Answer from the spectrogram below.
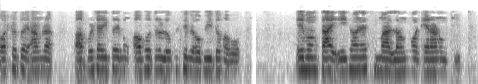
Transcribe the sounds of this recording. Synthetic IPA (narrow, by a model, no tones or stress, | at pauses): kɔʃʈot̪oeʔamɾa | ɔpɾot͡ɕaɾit̪oeboŋɔbʱod̪ɾolokɦiʃebeobʱiɦit̪oɦɔbo | eboŋt̪ajʔejd̪ʱɔɾoneɾʃimalɔŋɡoneɾanomt͡ɕḭt̪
